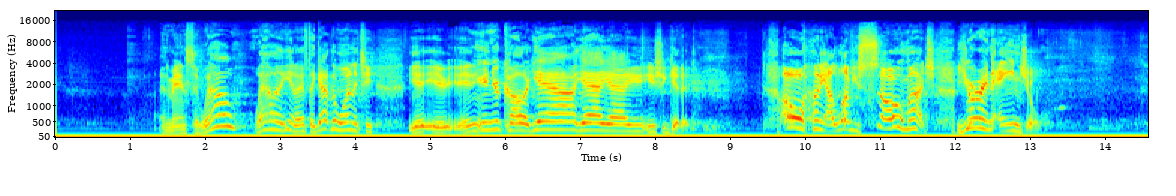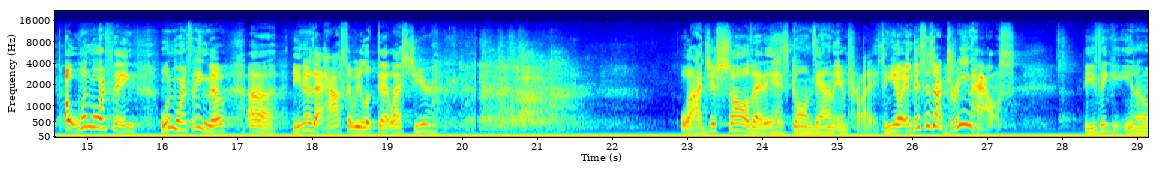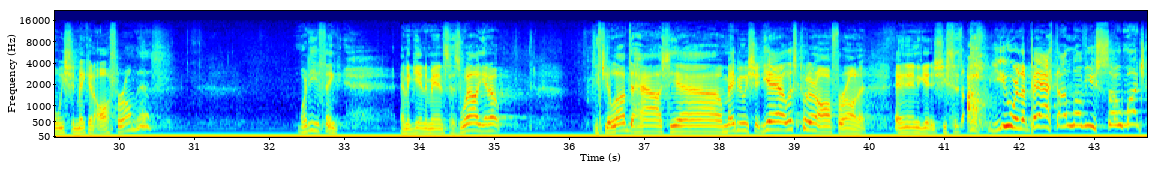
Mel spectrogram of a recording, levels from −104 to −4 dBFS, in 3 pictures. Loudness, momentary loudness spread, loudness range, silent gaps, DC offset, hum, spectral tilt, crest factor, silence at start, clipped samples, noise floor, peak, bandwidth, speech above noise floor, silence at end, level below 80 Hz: -29 LUFS; 15 LU; 8 LU; none; 3%; none; -2 dB/octave; 24 dB; 1.4 s; under 0.1%; -68 dBFS; -8 dBFS; 15.5 kHz; 38 dB; 0 s; -66 dBFS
